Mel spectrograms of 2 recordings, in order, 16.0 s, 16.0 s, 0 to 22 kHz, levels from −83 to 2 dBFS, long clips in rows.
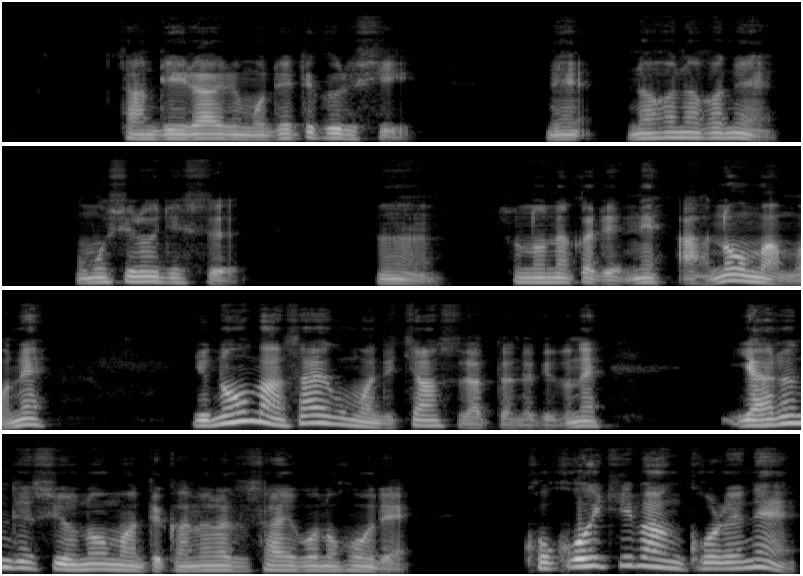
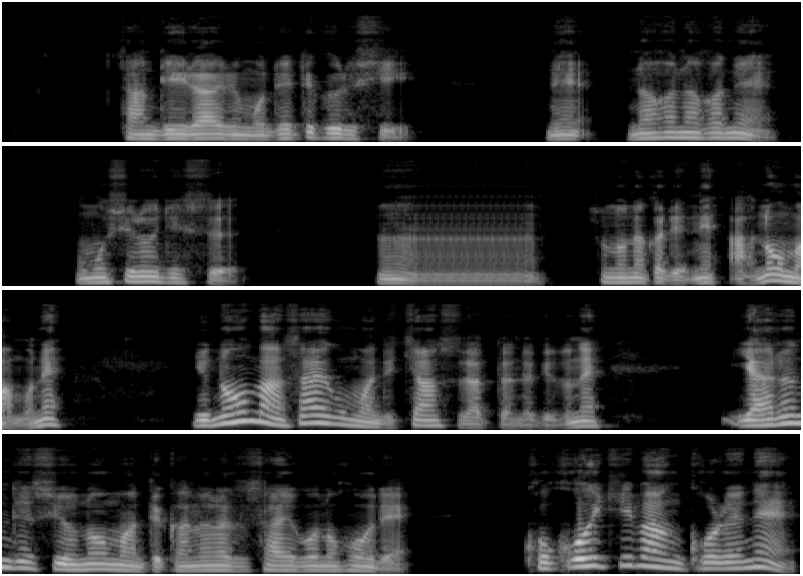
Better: first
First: none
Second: audio freezing; at 6 s for 0.5 s

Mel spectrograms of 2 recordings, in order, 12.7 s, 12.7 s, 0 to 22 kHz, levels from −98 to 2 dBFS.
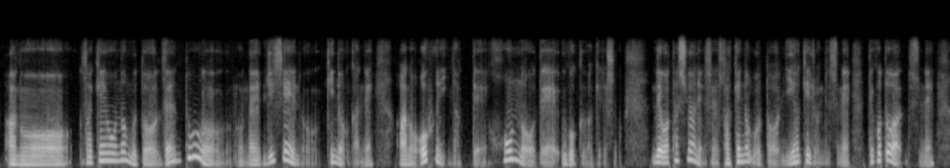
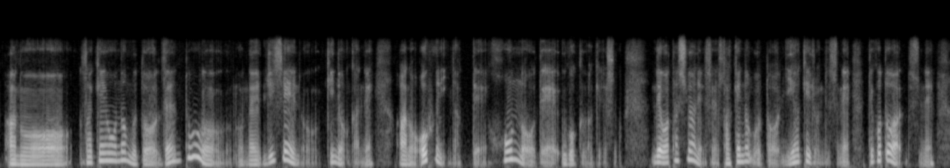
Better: neither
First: garbled, watery; badly; nothing above 8 kHz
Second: garbled, watery; badly; nothing above 8 kHz

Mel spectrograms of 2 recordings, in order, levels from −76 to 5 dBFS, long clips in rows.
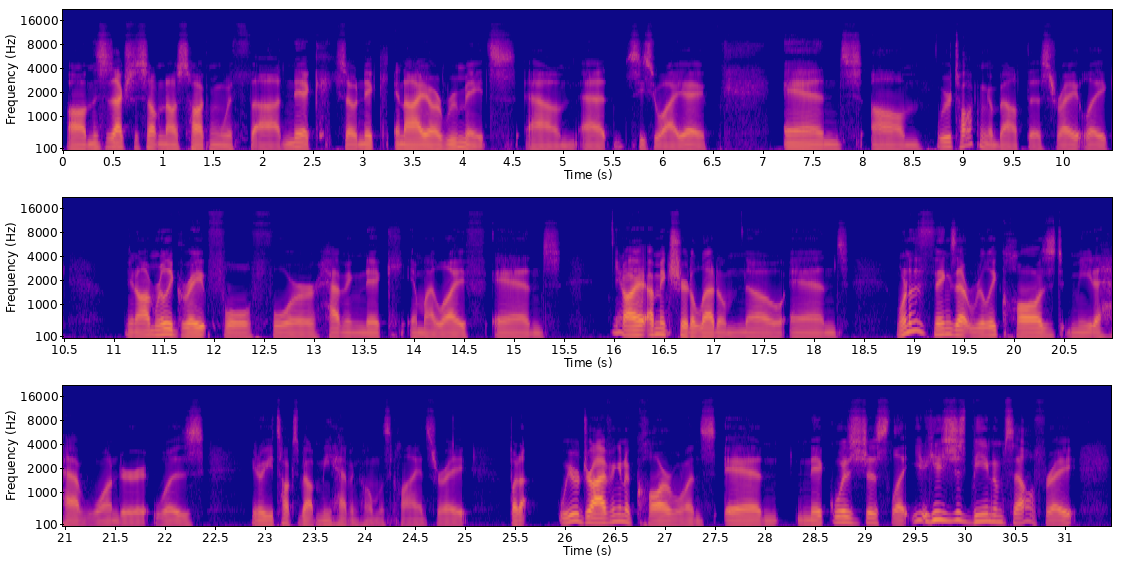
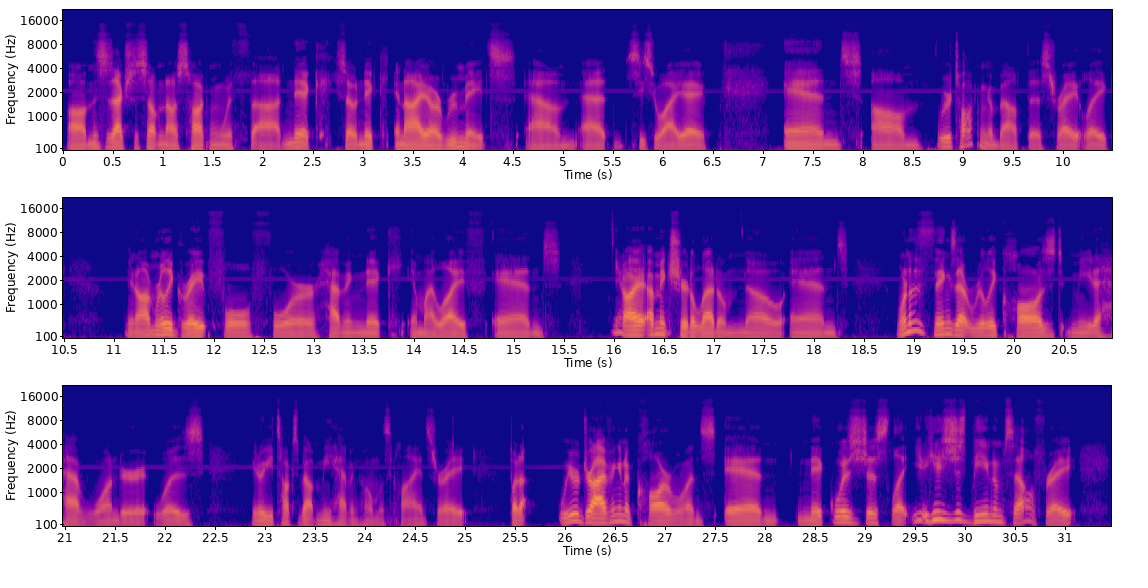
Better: first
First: none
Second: high-pitched whine; faint; until 27 s; 2 kHz, 35 dB below the speech

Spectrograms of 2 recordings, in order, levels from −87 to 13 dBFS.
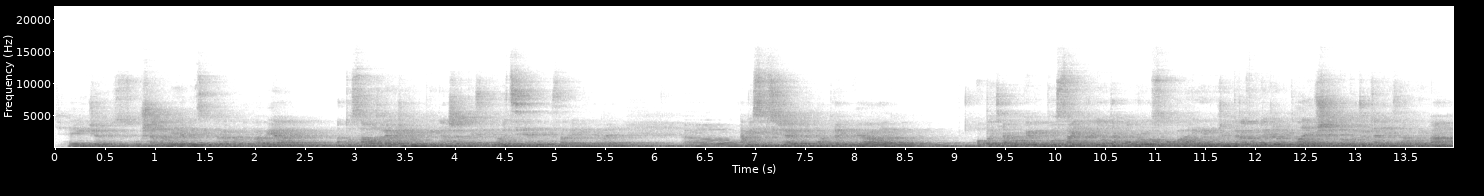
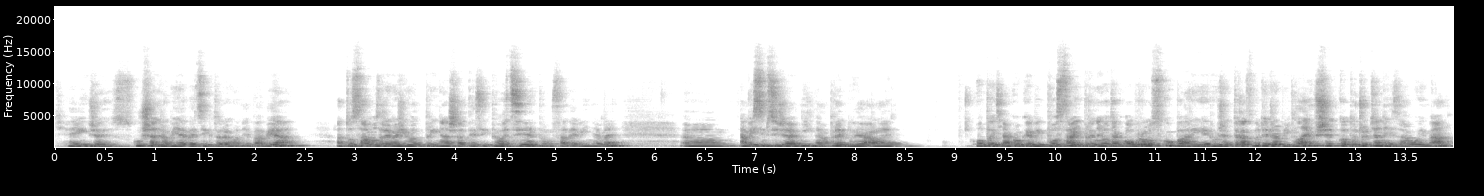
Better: second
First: room echo; strong; dies away in 3 s // off-mic speech; far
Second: room echo; slight; dies away in 0.3 s // off-mic speech; far

